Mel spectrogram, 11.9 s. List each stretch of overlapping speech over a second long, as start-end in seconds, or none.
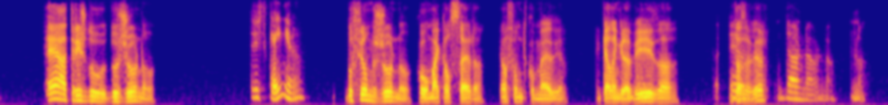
none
